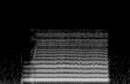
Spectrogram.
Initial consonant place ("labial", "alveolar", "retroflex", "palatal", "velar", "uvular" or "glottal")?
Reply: labial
